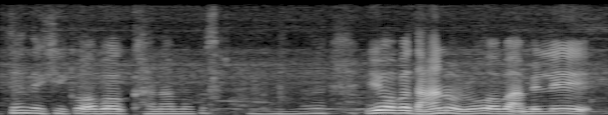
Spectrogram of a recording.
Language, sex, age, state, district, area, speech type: Nepali, female, 60+, West Bengal, Kalimpong, rural, spontaneous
